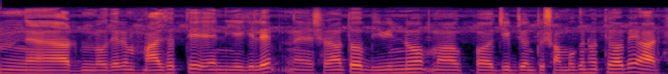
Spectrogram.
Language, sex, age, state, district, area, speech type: Bengali, male, 18-30, West Bengal, Birbhum, urban, spontaneous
